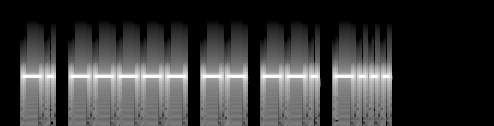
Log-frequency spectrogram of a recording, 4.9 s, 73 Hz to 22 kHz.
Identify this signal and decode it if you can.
Morse code, heard as a keyed tone, about 20 wpm, 700 Hz. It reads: N0MGB
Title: USA Call Signs - 5 Characters - Repeated 3x - 20wpm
